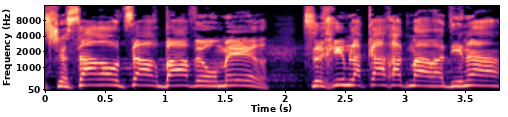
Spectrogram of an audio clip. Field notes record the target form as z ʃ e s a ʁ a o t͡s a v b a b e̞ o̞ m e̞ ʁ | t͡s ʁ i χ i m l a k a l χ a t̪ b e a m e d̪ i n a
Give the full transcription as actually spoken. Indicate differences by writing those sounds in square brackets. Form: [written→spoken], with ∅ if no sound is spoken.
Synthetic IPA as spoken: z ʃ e s a ʁ a o t͡s a [v→ʁ] b a [b→v] e̞ o̞ m e̞ ʁ | t͡s ʁ i χ i m l a k a [l→∅] χ a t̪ [b→m] e a m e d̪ i n a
